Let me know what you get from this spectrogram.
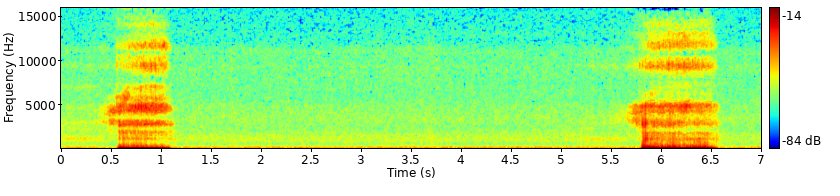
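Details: Hana, a female Golden Retriever aged five, snores in her sleep like a person: two short, low, raspy rumbling snores about five seconds apart, with quiet breathing pauses between them.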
